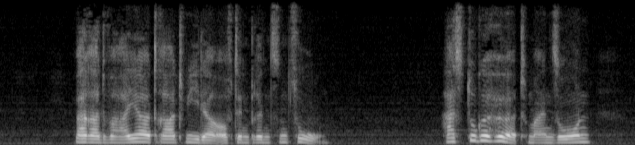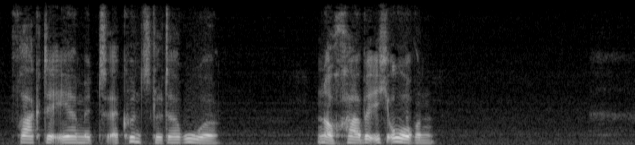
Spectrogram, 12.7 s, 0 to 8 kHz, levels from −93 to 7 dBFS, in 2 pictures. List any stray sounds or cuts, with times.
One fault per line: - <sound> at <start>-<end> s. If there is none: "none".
none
